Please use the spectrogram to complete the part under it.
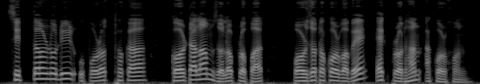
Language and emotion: Assamese, neutral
